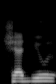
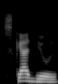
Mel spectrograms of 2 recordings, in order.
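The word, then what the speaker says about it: schedule: colour centre उच्चारण pronunciation शेड्यूल का उच्चारण ब्रिटिश में शेड्यूल और अमेरिकन में स्ेड्यूल होता है शब्दावली वोकैबुलरी ब्रिटिश में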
